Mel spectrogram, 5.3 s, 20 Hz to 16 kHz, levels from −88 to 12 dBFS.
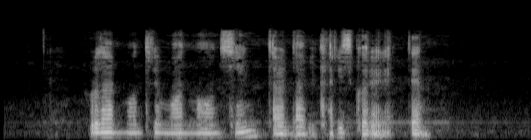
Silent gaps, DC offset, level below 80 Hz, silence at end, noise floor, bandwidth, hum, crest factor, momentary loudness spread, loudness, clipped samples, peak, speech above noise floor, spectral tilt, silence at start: none; under 0.1%; -58 dBFS; 1 s; -62 dBFS; 7.2 kHz; none; 20 dB; 6 LU; -20 LUFS; under 0.1%; -2 dBFS; 42 dB; -5 dB/octave; 0.9 s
